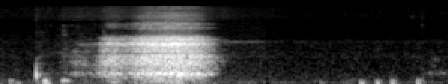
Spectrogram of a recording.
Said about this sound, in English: Ooh, excuse me for yawning. I keep yawning.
